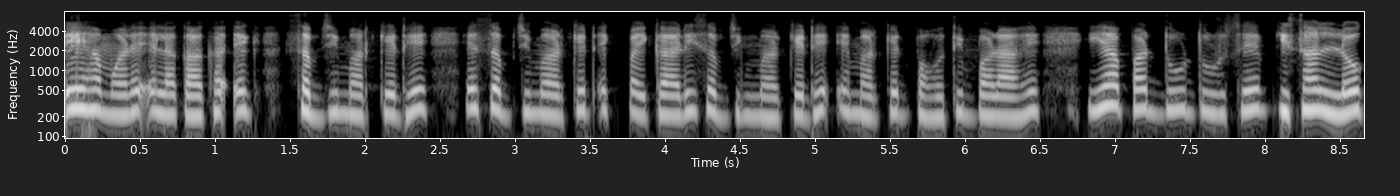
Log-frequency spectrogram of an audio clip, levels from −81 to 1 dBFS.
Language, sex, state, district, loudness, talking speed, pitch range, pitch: Hindi, female, Bihar, Vaishali, -23 LUFS, 195 wpm, 215-250 Hz, 235 Hz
